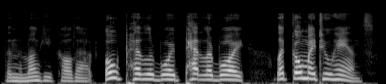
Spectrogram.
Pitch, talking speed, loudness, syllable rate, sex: 205 Hz, 235 wpm, -19 LUFS, 5.9 syllables/s, female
